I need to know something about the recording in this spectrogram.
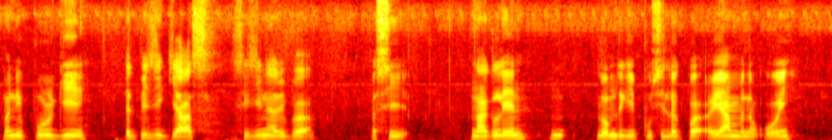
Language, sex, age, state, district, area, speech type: Manipuri, male, 30-45, Manipur, Chandel, rural, spontaneous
